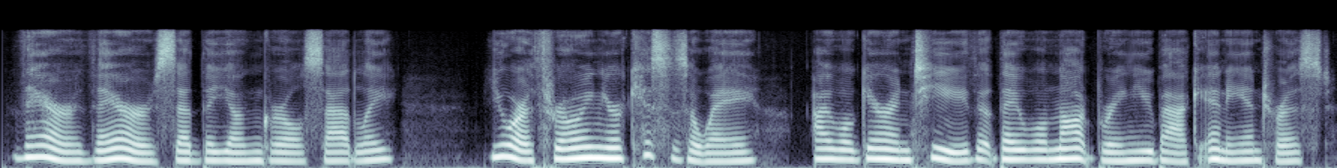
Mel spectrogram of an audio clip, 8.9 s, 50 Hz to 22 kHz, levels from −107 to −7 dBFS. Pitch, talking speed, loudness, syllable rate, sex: 190 Hz, 170 wpm, -17 LUFS, 4.7 syllables/s, female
